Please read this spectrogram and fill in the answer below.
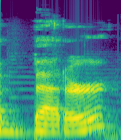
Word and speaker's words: better: Per esempio, nella parola better, davanti in lingua inglese penso, sto usando una D, però non è una D, in realtà è tipo una R italiana, forse leggerissimamente diverso, perché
